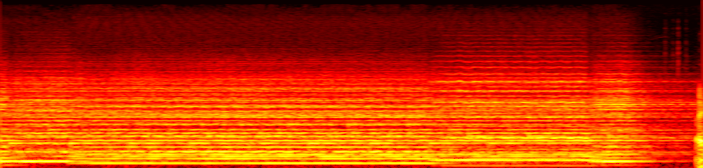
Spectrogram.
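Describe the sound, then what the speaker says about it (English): A future bass chord progression, sustained synth chords shifting every few seconds, with an arpeggiating piano line rippling above, loud and full, fading near the end. "Added this little arpeggiating piano as well."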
